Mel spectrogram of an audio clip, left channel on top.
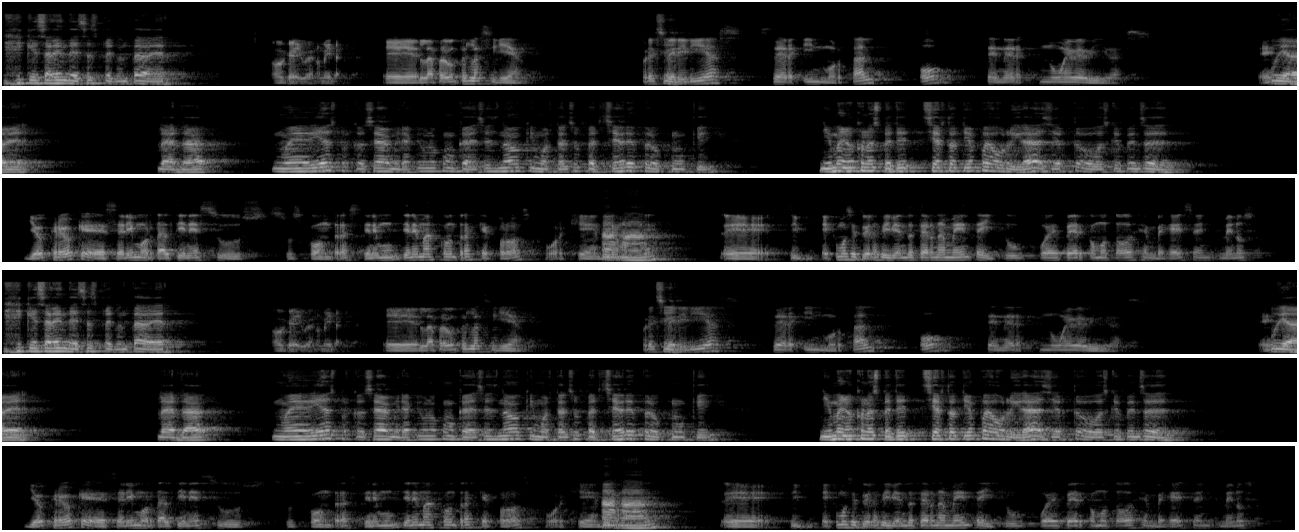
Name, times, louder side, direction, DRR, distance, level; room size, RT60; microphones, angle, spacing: voice 1, 0.0-1.7 6.6-6.8 12.7-13.3 14.5-15.0 15.7-20.1 21.1-24.7 31.9-32.5, right 1 dB, 20° right, 7 dB, 1.9 m, -29 dB
voice 2, 2.7-3.4 3.8-5.3 6.4-7.4 7.7-8.8 9.2-9.5 9.9-11.4 12.6-12.8 26.1-32.4 33.1-38.4, left 3 dB, 70° left, 11 dB, 1.1 m, -35 dB
28.0 x 18.5 x 7.6 m, 0.94 s
head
